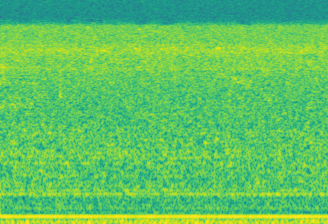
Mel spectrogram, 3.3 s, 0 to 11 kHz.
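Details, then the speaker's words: Cooler Master Mobius OC 120 PC fan at maximum speed, partly blowing into the microphone: steady low hum with a fainter higher tone over the airflow; harmonic resonances of unclear cause. "oh there's a Harmon residence there's also another noise and I I'm not sure how to describe"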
